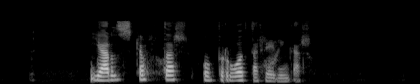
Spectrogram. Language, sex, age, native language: Icelandic, female, 30-39, Icelandic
